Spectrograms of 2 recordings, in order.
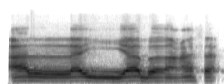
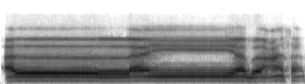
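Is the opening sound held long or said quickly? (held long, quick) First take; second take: quick; held long. First: The opening sound is said quickly without holding. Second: The opening sound is held too long. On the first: The speaker calls it right. "langsung allai allai" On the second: The speaker calls it wrong. "tidak boleh dibaca allai yab'atsa, terlalu lama"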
